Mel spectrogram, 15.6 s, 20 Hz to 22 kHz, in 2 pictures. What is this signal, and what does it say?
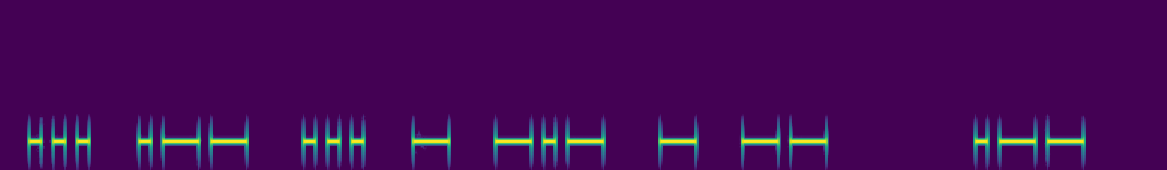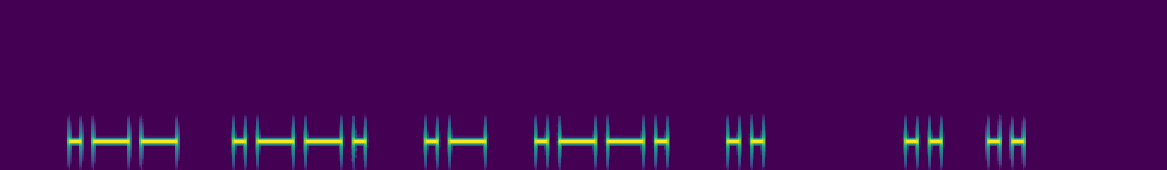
Morse code, heard as a keyed tone, about 15 wpm, spaced as for 13 wpm, 600 Hz. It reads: SWSTKTM W WPAPI II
